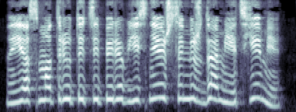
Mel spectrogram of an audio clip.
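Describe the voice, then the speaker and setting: Audiobook: blunt, commanding young woman, read by a female narrator, brisk delivery. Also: very high-pitched, background noise, voice pushed up. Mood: dry. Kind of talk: audiobook reading.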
